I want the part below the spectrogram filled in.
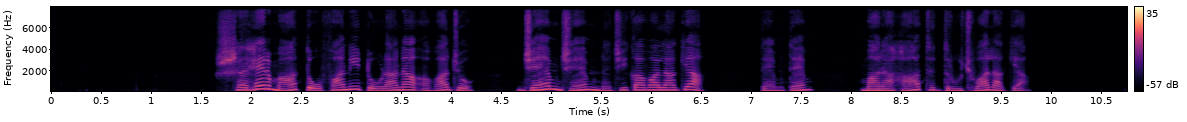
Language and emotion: Gujarati, fearful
